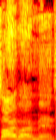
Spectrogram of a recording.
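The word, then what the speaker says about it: Saibaman: seed, until she just straight up said it's Saibai-Man seeds. And yes, that's the correct way to pronounce it.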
